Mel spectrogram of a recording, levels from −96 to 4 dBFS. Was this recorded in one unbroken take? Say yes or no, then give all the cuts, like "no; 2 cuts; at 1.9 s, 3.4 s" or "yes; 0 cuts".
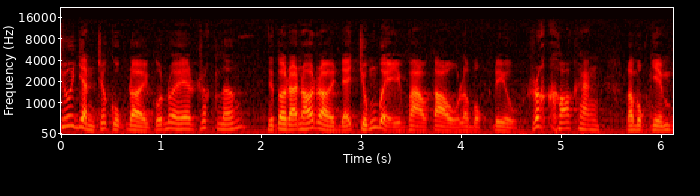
no; 1 cut; at 1.9 s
